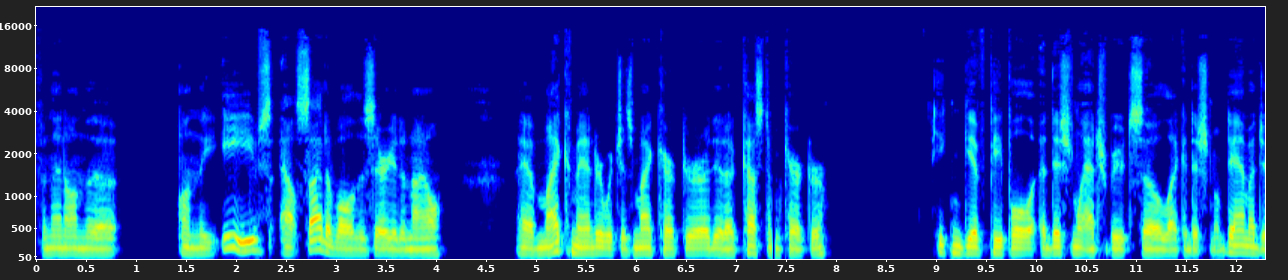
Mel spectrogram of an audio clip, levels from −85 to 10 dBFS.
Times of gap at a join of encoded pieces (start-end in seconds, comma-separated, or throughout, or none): 7.35-7.39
